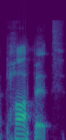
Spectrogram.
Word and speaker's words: poppet: Okay, yeah, I had a couple like I had a poppet at one time. I believe that's the pronunciation.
